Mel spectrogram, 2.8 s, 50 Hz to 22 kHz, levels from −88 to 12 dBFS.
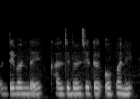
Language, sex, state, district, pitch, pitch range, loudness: Marathi, female, Maharashtra, Aurangabad, 205 Hz, 205-210 Hz, -29 LUFS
